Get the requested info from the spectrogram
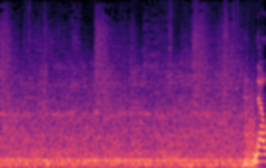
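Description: Steady low hum and rushing noise, typical of the blowers that keep an air-supported tennis dome inflated, with a couple of faint sharp taps.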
